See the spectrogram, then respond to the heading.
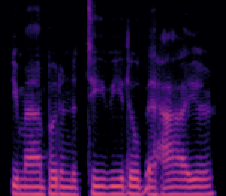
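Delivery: put-on south Georgia southern US accent. Showing how their accent changes while watching wrestling, South Georgian accent. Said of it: "Like that".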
